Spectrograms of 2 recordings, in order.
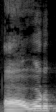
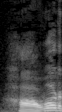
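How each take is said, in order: First: The word begins with a vowel, h silent. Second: The word begins with a sounded h. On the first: The speaker calls it right. "इसको आवर पढ़ते हैं" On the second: The speaker calls it wrong. "हावर नहीं पढ़ते"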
